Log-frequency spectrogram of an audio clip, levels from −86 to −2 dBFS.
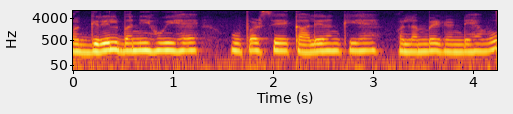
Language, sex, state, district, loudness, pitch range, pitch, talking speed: Hindi, female, Himachal Pradesh, Shimla, -14 LUFS, 180-195 Hz, 190 Hz, 210 wpm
